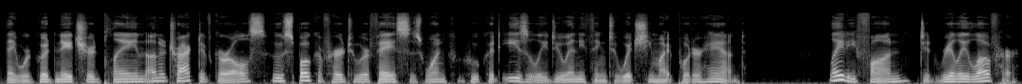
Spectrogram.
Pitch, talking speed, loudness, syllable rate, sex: 120 Hz, 195 wpm, -20 LUFS, 5.3 syllables/s, male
